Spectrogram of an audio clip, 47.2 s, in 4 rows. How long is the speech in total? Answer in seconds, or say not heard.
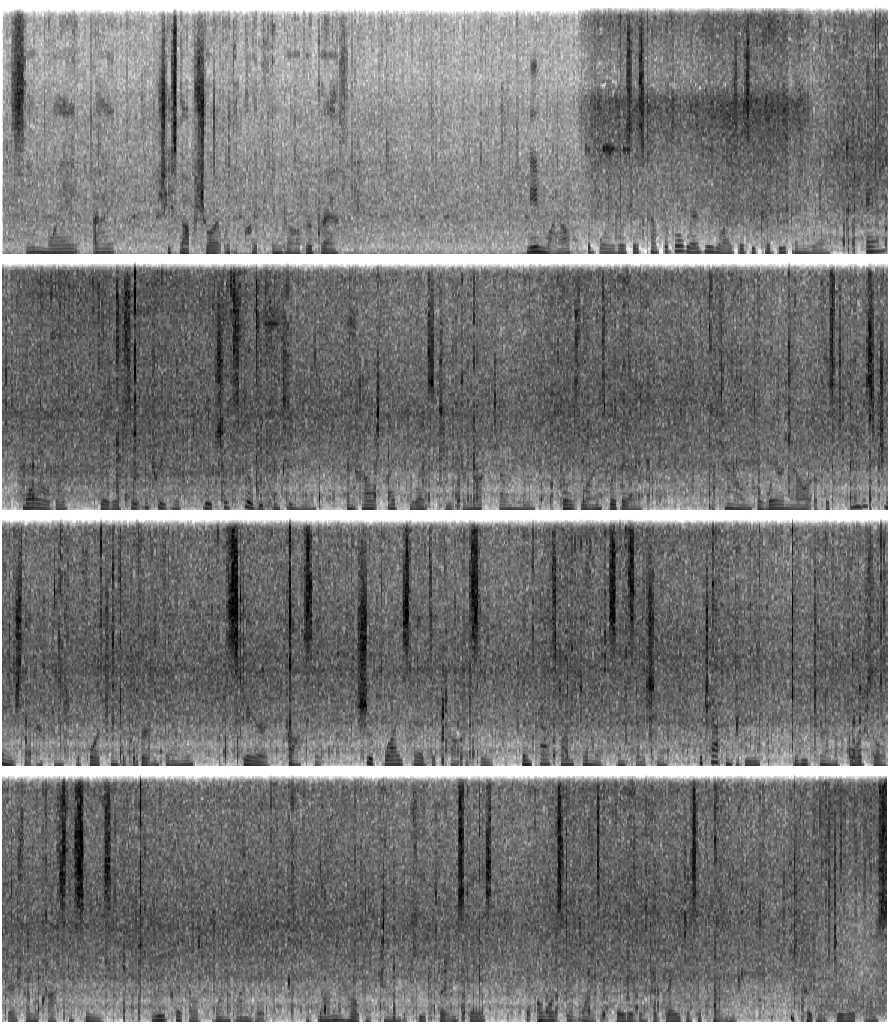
44 s.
